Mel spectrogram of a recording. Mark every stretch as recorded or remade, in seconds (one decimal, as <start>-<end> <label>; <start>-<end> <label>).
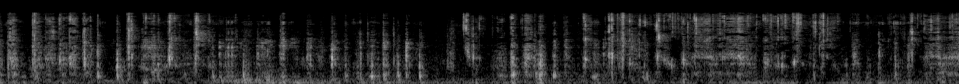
0.0-9.6 recorded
